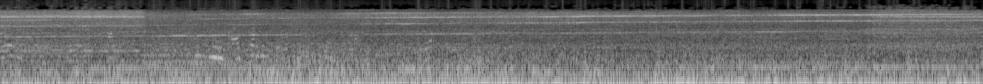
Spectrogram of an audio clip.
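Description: Tyres roar steadily on the road.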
